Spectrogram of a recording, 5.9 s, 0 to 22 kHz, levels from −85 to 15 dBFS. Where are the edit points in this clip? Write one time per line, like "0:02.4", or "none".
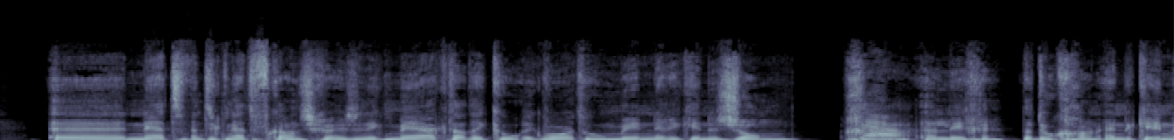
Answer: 0:01.0
0:02.6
